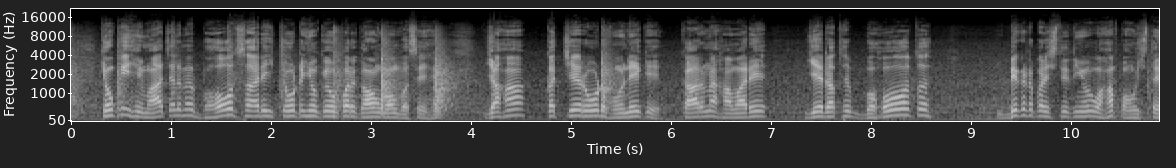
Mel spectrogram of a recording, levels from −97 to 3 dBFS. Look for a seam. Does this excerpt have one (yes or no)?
no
